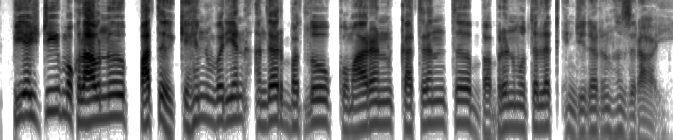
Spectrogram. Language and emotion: Kashmiri, neutral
